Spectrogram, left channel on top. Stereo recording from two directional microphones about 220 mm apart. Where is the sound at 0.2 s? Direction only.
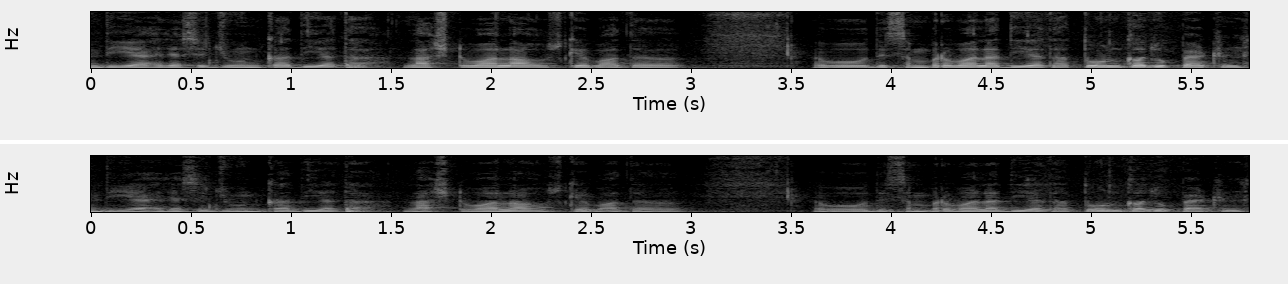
40° left (ahead or behind).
